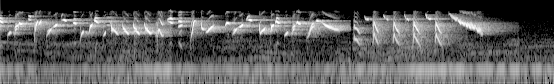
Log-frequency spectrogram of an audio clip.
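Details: European goldfinch, two years old, singing loudly in mating season to attract females; a continuous stream of rapid bright twitters and chirps over about three and a half seconds, ending in a buzzy downslur, then quiet.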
